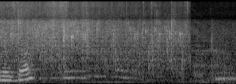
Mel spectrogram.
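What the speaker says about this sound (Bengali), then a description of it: "এবার দিয়ে দেবো পেঁয়াজ কুচানোটা" Chopped onions sizzle loudly and evenly in a pan of oil for a ghugni of peas and potatoes, with light stirring throughout and a brief drop in level near the end.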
